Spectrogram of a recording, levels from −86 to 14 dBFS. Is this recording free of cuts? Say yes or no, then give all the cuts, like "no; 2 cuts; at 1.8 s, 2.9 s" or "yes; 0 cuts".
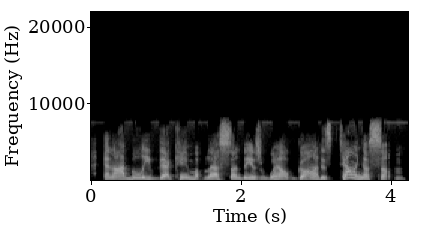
yes; 0 cuts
